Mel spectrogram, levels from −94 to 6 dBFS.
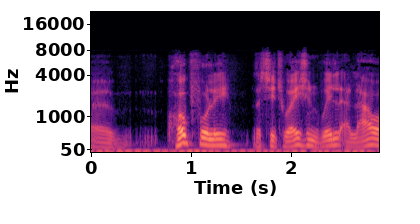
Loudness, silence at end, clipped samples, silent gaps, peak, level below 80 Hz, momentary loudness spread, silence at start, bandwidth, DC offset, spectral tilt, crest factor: -25 LUFS; 0 s; under 0.1%; none; -6 dBFS; -52 dBFS; 14 LU; 0 s; 8.2 kHz; under 0.1%; -5.5 dB/octave; 20 dB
